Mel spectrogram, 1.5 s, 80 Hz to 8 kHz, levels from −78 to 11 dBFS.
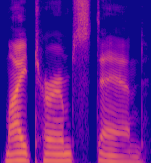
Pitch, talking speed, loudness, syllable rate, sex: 115 Hz, 120 wpm, -21 LUFS, 2.1 syllables/s, male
